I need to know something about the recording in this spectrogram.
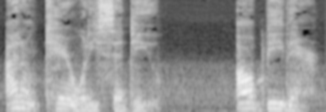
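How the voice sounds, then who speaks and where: A woman's voice: a bass voice, expressive, measured pace, fairly bright tone, slightly rough, exaggerated voice. A woman voicing an earnest, loyal and impulsive teenage boy in a video game, with urgent, pleading delivery.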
